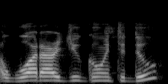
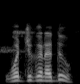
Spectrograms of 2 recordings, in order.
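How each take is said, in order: First: Every word is fully pronounced, including going to. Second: Are is dropped and going to becomes gonna.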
